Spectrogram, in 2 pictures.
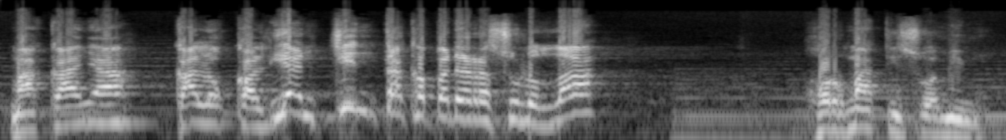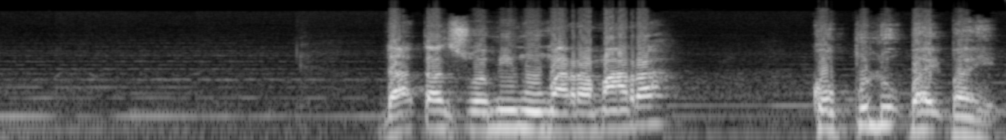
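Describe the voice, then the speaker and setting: High-voiced preacher, joking and scolding. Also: male voice, lively intonation, measured pace, pauses often, soft background music. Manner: playful, switches to shouted scolding of the women listeners. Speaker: Islamic preacher. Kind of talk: humorous sermon with acted jokes.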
